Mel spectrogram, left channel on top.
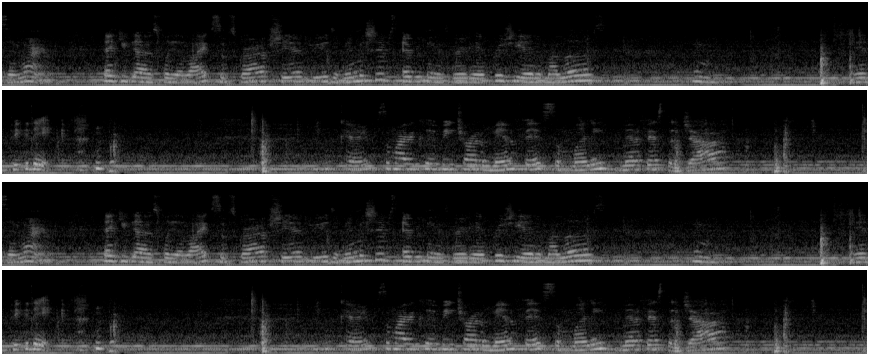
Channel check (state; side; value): identical; both; correlation 1.00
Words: and learn. Thank you guys for your likes, subscribe, shares, views, and memberships. Everything is greatly appreciated, my loves. And pick a deck. Okay, somebody could be trying to manifest some money, manifest a job.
